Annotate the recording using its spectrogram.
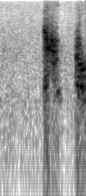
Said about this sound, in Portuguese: Se ela está latindo para algo e eu acho que não seja uma vítima, eu tenho que confiar que ela está latindo no lugar certo e que está latindo para alguém.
